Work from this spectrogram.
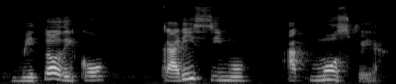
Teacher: La sílaba tónica en estas palabras se encuentran en la antepenúltima sílaba. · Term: esdrújulas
